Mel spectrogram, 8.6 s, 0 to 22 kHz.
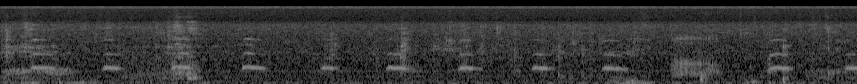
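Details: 2-month-old hamster pup snoring while asleep: soft, regular squeaky peeps with each breath, about 80 a minute, over room noise.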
